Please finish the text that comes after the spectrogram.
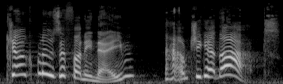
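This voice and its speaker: Man putting on a high young female pony. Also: huge pitch swings, a little slow, sharp tone, heavily acted. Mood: tipsy, puzzled. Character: young female pony, drunk, anguished, guilt-ridden.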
